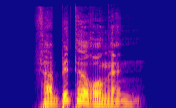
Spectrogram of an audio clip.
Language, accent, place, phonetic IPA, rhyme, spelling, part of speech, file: German, Germany, Berlin, [fɛɐ̯ˈbɪtəʁʊŋən], -ɪtəʁʊŋən, Verbitterungen, noun, De-Verbitterungen.ogg
- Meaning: plural of Verbitterung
